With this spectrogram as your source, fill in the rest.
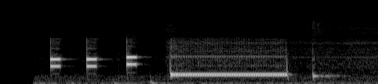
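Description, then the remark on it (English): Three quick electronic keypad beeps from a telephone being dialed, followed by a loud, steady dial tone that holds for about a second before cutting off, then one brief final tone. “Literally me and you talking on the phone.”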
